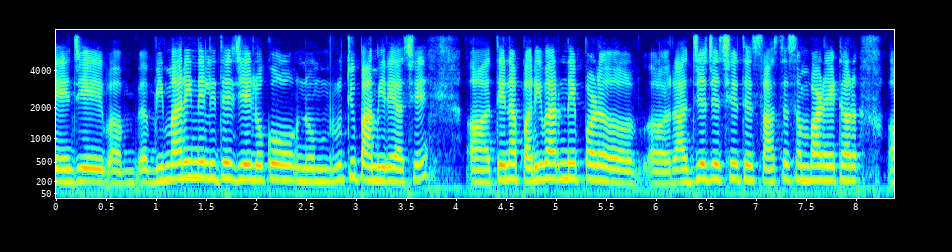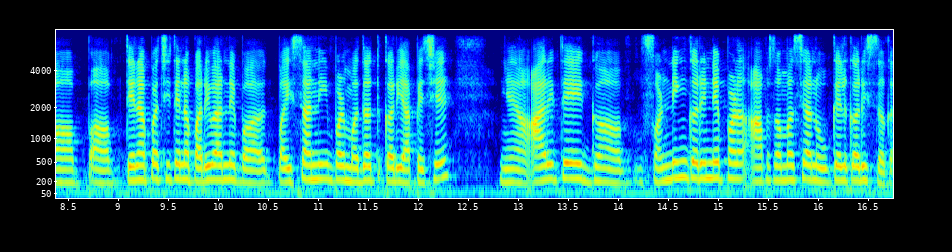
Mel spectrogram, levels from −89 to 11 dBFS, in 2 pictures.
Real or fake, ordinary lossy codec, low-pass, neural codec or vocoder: fake; none; 7.2 kHz; codec, 16 kHz, 4.8 kbps, FACodec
